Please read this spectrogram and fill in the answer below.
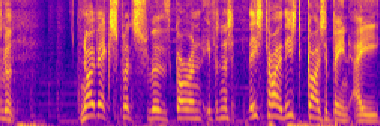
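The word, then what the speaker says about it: Ivanišević: Ivanisevic.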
